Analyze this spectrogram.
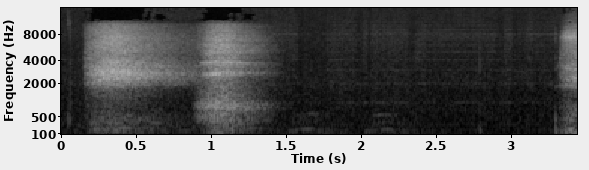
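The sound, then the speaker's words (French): Breathy blowing sound of a villager from the video game Age of Empires: two loud puffs of breath in quick succession, followed by near silence, then a third breath beginning just at the end. “Il souffle. Alors, c'est dans Age of Empires et c'est les villageois, apparemment.”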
